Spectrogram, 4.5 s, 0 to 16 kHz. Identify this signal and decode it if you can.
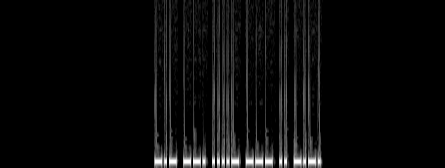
Morse code, heard as a keyed tone, about 51 wpm, 700 Hz. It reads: KG4OIC
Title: USA Call Signs - 6 Characters - Repeated 2x - 50wpm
